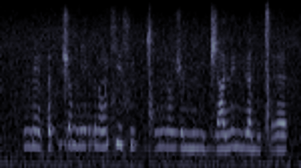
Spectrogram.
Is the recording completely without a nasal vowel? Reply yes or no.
no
